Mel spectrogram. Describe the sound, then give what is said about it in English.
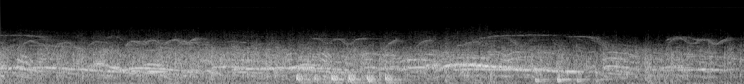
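A crowd applauds loudly and steadily throughout, with many voices cheering and whooping over the dense clapping, applauding to vote that a record will be a hit. “Now, if you think this record will be a hit, please applaud right now.”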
